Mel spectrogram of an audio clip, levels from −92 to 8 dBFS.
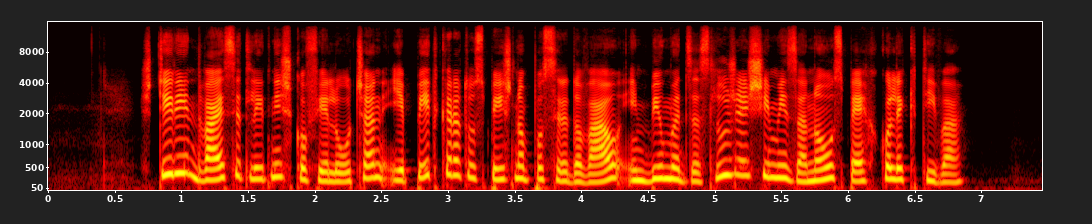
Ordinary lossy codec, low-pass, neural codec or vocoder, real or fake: none; 14.4 kHz; autoencoder, 48 kHz, 128 numbers a frame, DAC-VAE, trained on Japanese speech; fake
